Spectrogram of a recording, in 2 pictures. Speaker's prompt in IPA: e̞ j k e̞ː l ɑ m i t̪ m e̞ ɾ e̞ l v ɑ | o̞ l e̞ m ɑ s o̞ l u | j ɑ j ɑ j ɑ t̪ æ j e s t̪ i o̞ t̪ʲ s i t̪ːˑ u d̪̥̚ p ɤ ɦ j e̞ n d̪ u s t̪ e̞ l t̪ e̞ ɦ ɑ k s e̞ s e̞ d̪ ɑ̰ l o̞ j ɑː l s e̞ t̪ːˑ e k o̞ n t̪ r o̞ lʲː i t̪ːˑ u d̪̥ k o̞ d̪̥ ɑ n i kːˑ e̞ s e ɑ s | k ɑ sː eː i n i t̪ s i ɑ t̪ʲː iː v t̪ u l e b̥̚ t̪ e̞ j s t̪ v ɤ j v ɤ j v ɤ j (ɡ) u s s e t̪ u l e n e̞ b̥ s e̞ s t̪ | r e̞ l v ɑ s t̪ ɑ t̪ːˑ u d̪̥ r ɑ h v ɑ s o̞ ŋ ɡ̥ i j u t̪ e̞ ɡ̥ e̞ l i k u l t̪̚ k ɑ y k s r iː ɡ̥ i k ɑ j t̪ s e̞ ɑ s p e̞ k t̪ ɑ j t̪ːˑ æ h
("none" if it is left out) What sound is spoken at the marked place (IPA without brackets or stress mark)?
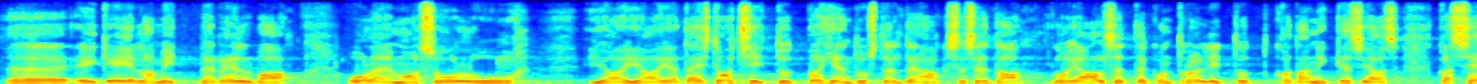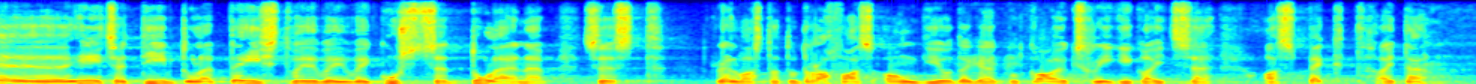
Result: k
